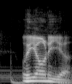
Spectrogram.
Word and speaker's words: Leonia: story from them through Leona because uh Leonia if that's I'm just calling Leona because Leonia is a bit complicated to pronounce so Leonia Leona gosh Leonia that's more proper let's go Leonia she's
